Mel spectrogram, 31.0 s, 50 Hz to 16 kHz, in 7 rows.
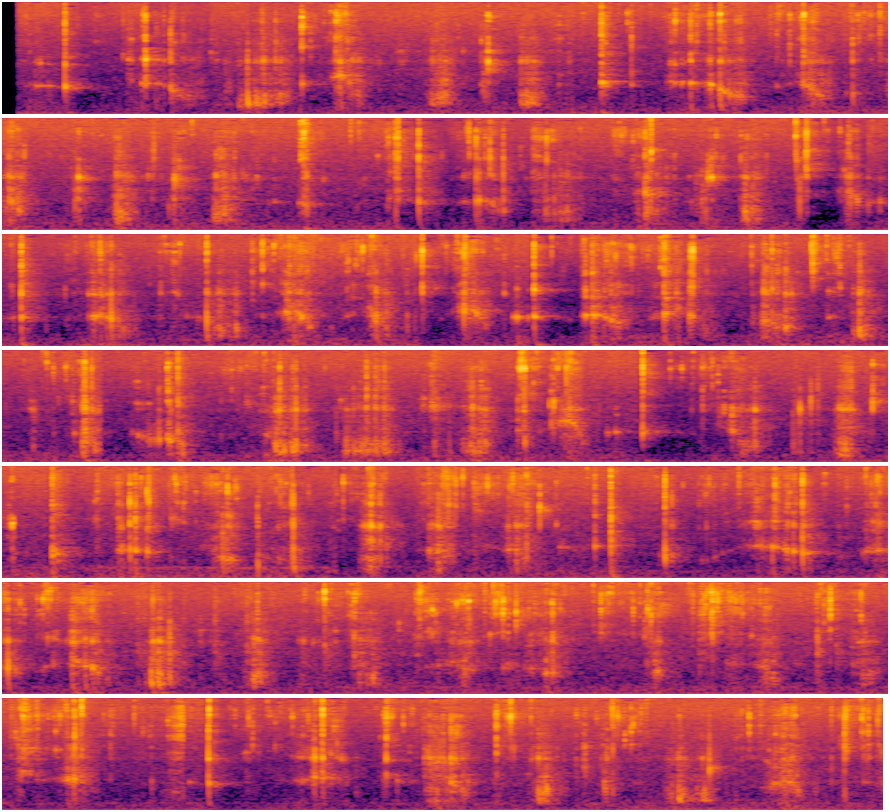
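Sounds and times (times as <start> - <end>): crunching and chewing clay: 0.1 - 30.9.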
